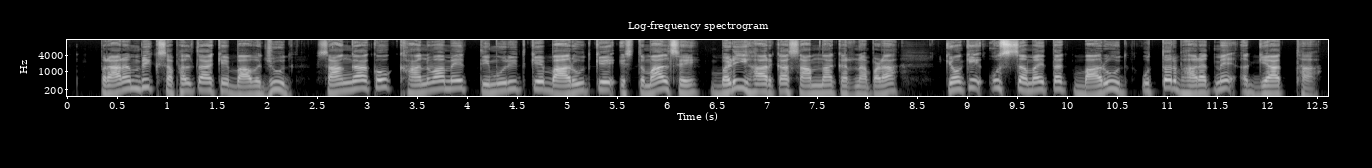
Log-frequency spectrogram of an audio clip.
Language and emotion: Hindi, neutral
